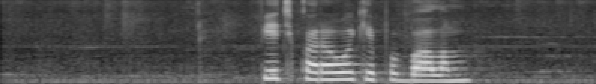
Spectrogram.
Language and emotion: Russian, neutral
